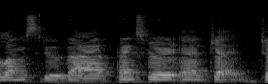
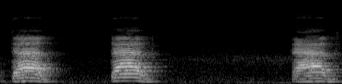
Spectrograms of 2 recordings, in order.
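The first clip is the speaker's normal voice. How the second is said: loud, raised-pitch imitated calls, spaced apart; repeated calling out; 4 semitones higher, 10 dB louder, much slower than usual. Son calling his dad who didn't respond, imitated shouting. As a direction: keep calling for someone who isn't responding. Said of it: "called out to his dad".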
